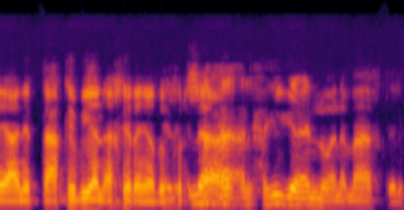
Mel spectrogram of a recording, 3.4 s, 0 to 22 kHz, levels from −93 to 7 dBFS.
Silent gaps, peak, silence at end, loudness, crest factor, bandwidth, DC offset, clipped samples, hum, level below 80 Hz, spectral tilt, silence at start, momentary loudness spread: none; 0 dBFS; 0 s; -15 LUFS; 14 dB; 14 kHz; under 0.1%; under 0.1%; none; -58 dBFS; -5.5 dB/octave; 0 s; 8 LU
